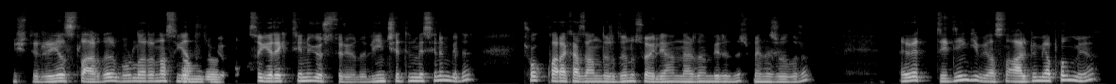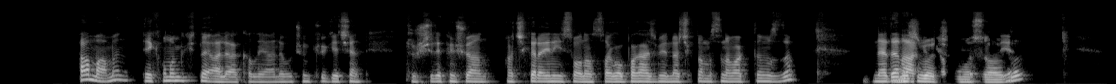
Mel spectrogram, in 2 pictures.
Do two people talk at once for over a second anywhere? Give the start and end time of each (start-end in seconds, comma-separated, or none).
20.1-21.3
